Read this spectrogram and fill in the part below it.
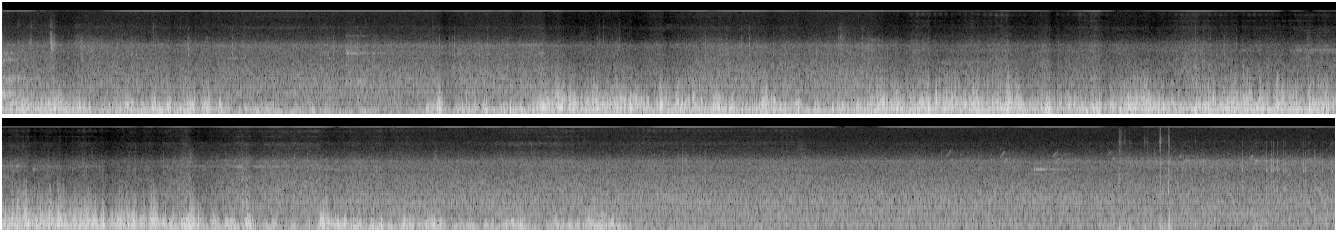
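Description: A tennis ball is struck with a racket outdoors.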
